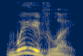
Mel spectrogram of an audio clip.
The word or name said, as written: wavelike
